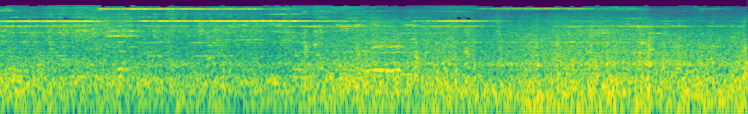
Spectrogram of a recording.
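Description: Narrow-gauge scenic railway train rolling steadily, the steady noise of the running train heard from an open-air passenger car, with a high-pitched squeal from the steel wheels on the rails.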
